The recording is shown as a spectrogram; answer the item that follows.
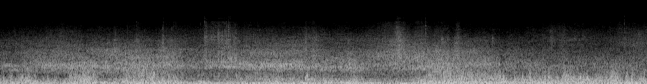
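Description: Steady low rumble of wind on the microphone, with a few faint clicks about two and four seconds in.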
